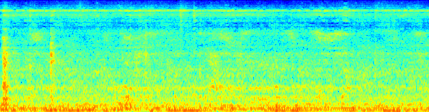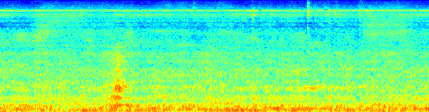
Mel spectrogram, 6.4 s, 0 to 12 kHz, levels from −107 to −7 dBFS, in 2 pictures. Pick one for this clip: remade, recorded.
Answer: remade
